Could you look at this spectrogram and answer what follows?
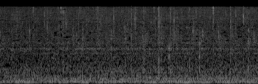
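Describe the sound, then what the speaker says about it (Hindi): Garlic and ginger frying lightly in a pan give a soft, even crackling sizzle, close but fairly quiet, steady throughout with no voices. "लहसुन अदरक को हमने हल्का सा फ्राई कर लिया।"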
